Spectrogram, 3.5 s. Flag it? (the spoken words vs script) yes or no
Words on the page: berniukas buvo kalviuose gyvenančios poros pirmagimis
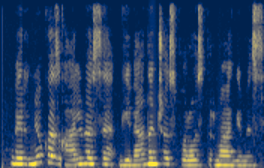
yes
